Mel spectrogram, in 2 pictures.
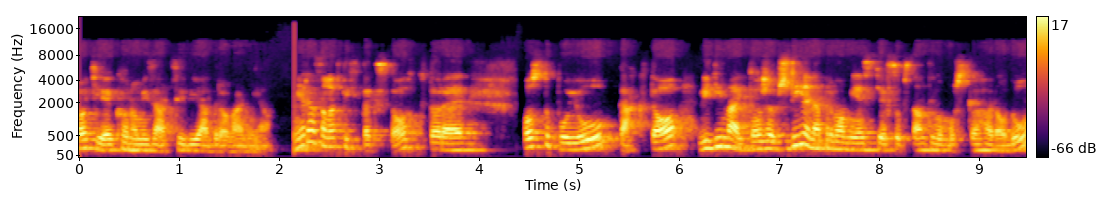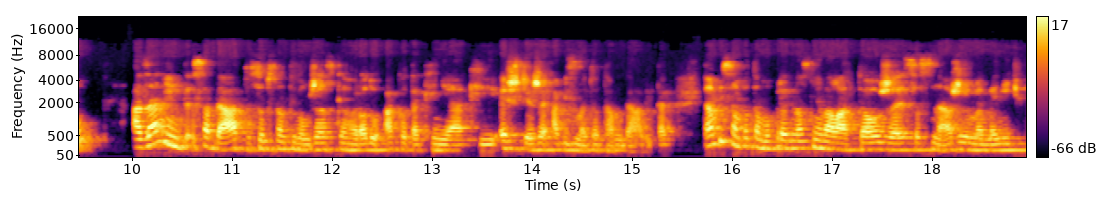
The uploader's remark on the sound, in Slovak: Ospravedlňujeme sa za nižšiu kvalitu zvuku, podcast sme nahrávali online.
